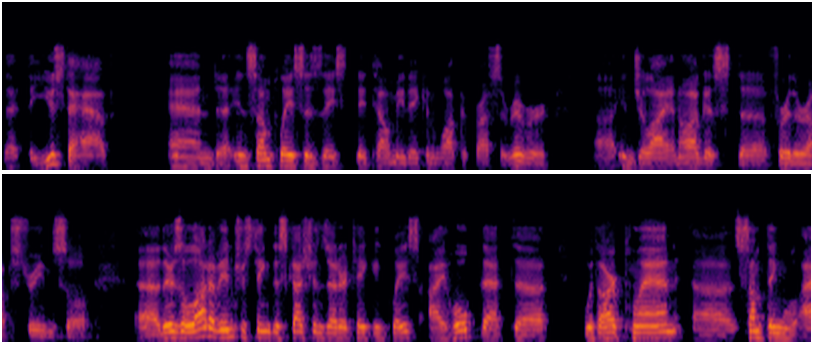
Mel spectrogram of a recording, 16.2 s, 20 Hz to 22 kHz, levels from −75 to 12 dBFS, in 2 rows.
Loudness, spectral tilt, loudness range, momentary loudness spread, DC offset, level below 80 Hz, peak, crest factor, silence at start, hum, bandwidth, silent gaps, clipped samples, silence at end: -23 LUFS; -4 dB/octave; 8 LU; 15 LU; under 0.1%; -74 dBFS; -6 dBFS; 18 dB; 0 s; none; 8.2 kHz; 1.30-1.64 s; under 0.1%; 0 s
